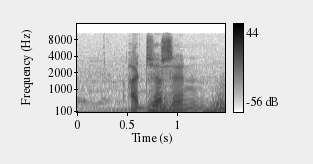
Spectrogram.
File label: "adjacent", Catalan; neighbouring (Br.); neighboring (Am.)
